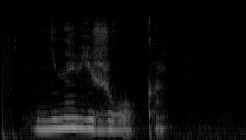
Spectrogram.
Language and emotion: Russian, angry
